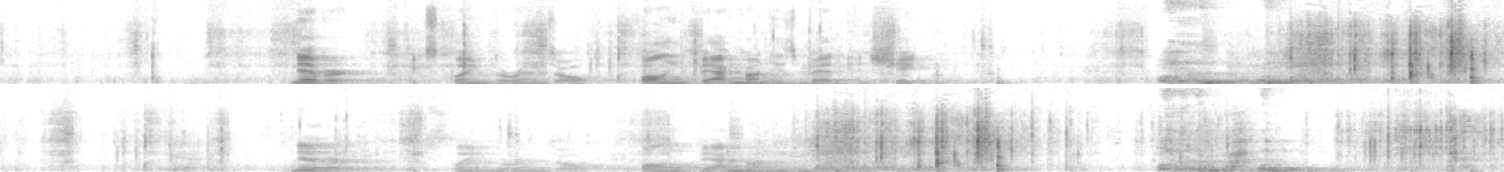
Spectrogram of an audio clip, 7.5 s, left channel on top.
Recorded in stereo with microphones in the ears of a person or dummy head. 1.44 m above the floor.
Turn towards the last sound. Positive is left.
turn(degrees=-85)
